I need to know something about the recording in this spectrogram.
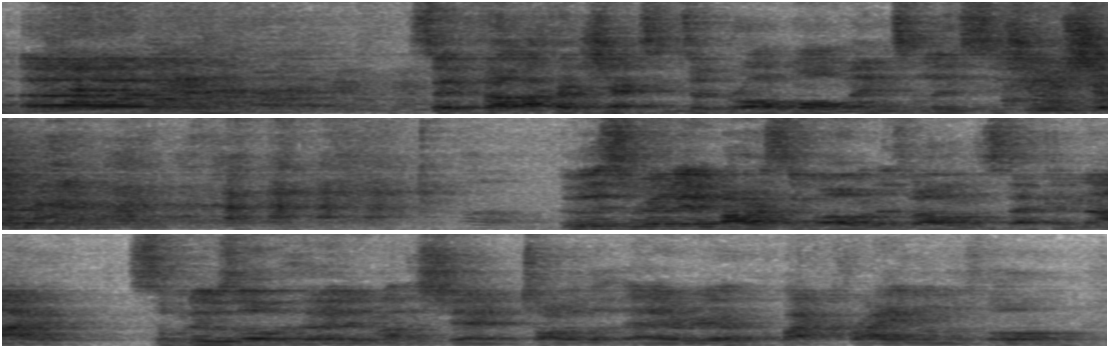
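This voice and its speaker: A man's voice: on the low side, darkish tone. A young man doing a stand-up set, chatting and teasing the audience between jokes, with laughter from the crowd. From England. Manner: chatty, rambling, swears, teases the audience. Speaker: stand-up comedian. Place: small comedy venue with a live audience. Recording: echoey room, mic picked up from a distance.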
